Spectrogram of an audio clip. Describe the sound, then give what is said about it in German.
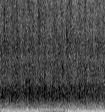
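Applause from an audience after someone announces passing a final state teaching exam, a dense, steady wash of clapping that stays even and fairly loud for the whole two seconds, with no voices over it. “Herzlichen Applaus! Applaus!”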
